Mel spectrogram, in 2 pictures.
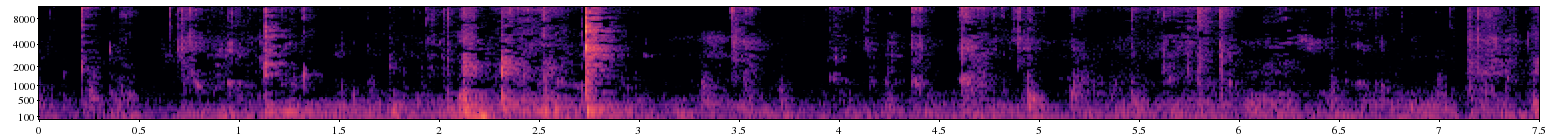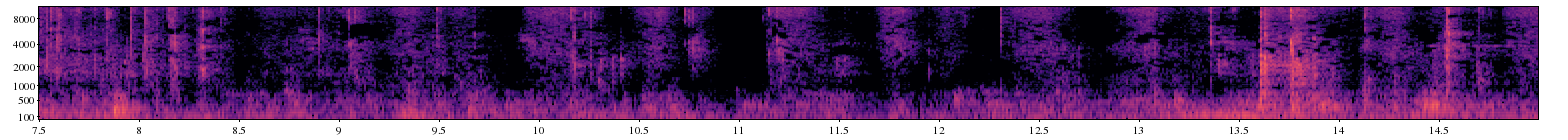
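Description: Close-miked eating sounds: chewing and mouth noises over fried noodles, with scattered light clicks of forks against plates and one sharper click about three seconds in.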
